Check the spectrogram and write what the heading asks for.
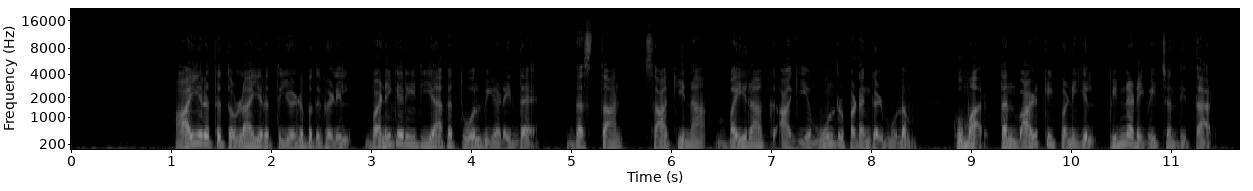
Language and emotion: Tamil, neutral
